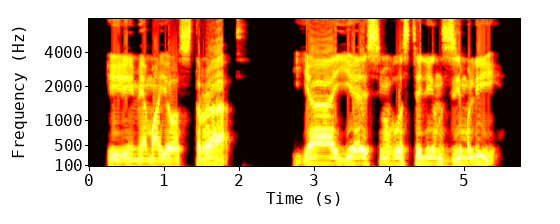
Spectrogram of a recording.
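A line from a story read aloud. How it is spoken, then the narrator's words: Loud proclamation. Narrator (Russian): объявил громко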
